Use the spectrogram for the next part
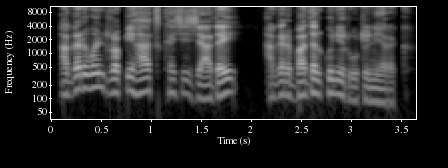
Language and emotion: Kashmiri, neutral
